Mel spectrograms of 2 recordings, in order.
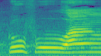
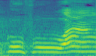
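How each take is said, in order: First: কুফুয়ান very slow, nasal hum held through; correct ghunna. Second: কুফুয়ান read without the nasal hum; wrong reading. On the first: Teacher gives students the right reading, slow nasal. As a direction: stretch কুফুয়ান slowly with a long ghunna. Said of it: "তবে". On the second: Teacher shows students the mistaken reading, no nasal. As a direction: say কুফুয়ান flatly, no ghunna. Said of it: "ভুল হয়ে যাবে". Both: Shown as a demonstration.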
